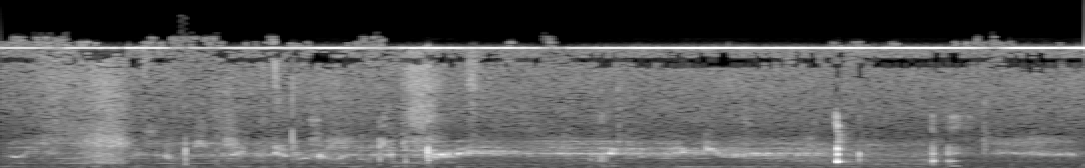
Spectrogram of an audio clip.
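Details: Hiccups in a baby: several brief, sharp catching sounds a few seconds apart, over a soft adult voice and background tones.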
